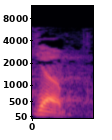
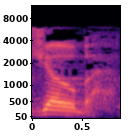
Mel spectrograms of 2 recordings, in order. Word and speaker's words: Job: So we've been studying a man by the name of Job, but it's spelled Job, which is kind of weird.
